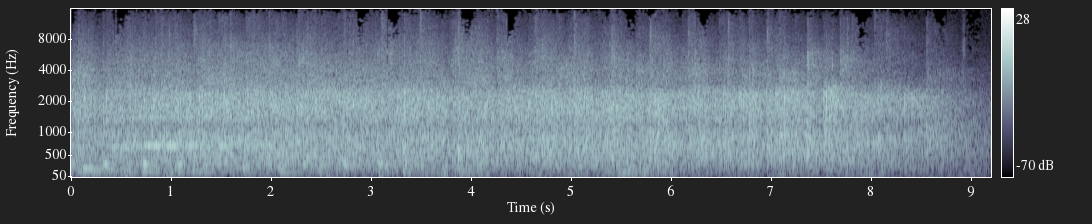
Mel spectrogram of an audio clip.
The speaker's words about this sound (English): So will you please put your hands together to welcome Leroy Logan and Natasha Beckles.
